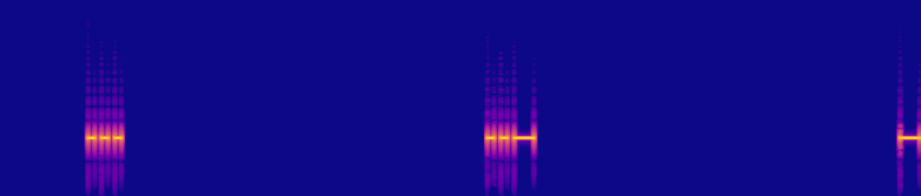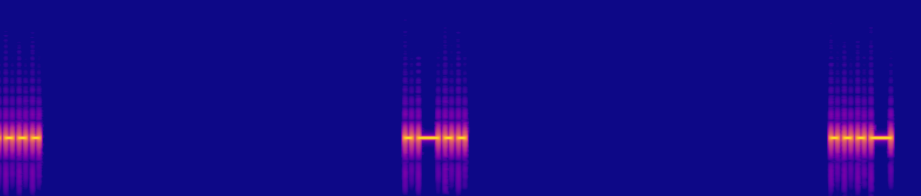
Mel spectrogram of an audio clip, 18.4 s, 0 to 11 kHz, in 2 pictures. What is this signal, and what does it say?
Morse code, heard as a keyed tone, about 18 wpm, 920 Hz. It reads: S U B L V
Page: Tekst 23.3 – Ciąg dalszy doskonalenia odbioru poznanych liter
